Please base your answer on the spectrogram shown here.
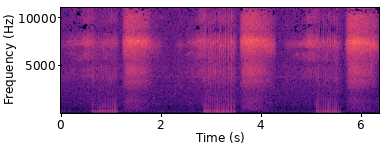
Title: Chewie Snoring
